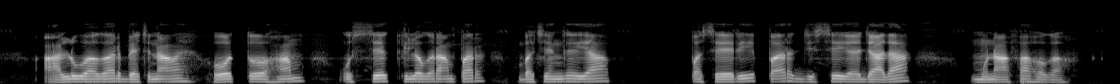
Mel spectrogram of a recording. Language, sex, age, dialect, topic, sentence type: Magahi, male, 18-24, Western, agriculture, question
